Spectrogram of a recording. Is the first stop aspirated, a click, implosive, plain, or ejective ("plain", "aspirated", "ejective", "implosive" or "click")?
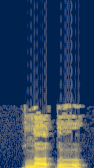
plain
